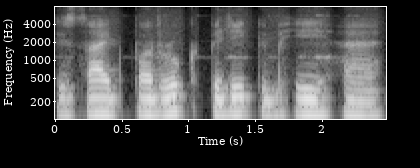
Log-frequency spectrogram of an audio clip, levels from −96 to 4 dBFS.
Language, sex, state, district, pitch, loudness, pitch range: Hindi, male, Jharkhand, Palamu, 115 Hz, -17 LUFS, 110-120 Hz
